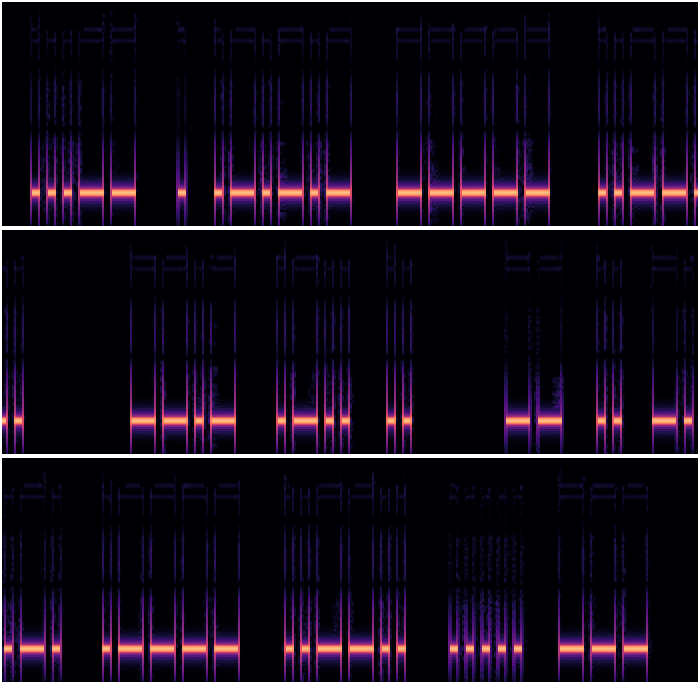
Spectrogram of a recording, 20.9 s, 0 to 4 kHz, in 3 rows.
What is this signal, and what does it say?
Morse code, heard as a keyed tone, about 15 wpm, spaced as for 12 wpm, 600 Hz. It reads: 3E.0? QLI MI/1?5O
